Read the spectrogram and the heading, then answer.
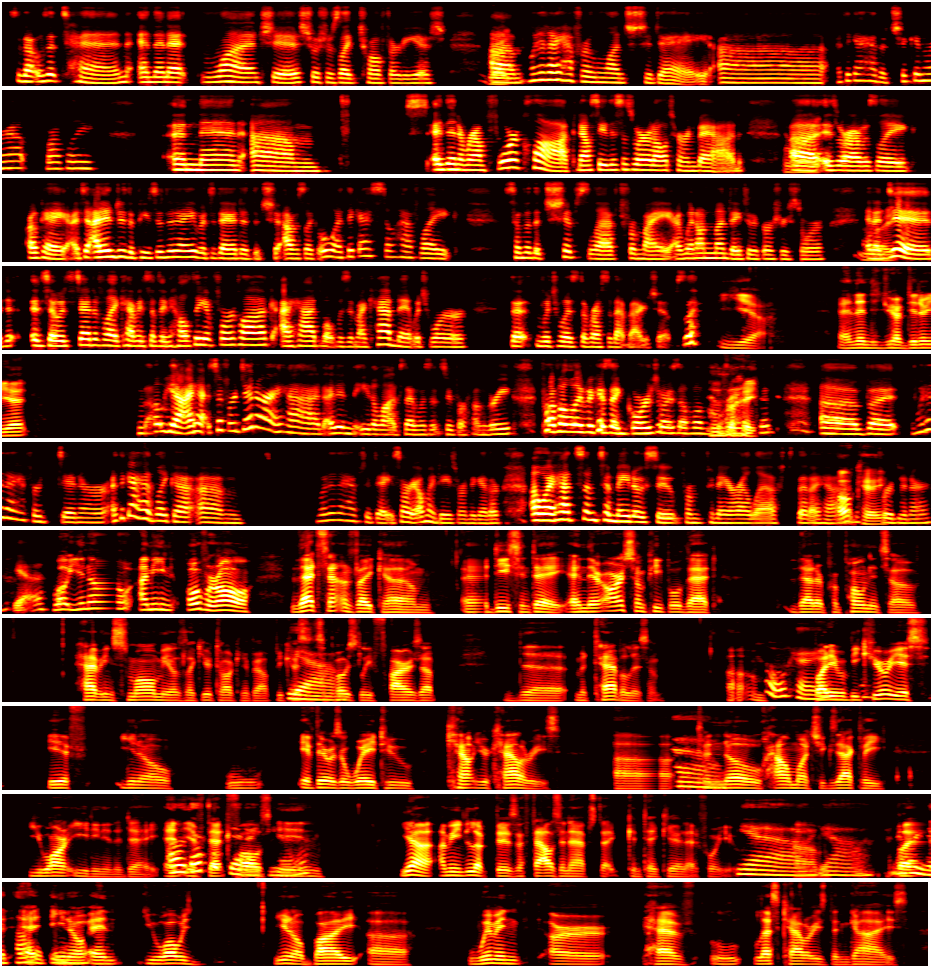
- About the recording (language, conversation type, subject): English, advice, How can I quit a habit and start a new one?
- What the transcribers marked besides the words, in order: drawn out: "Uh"; tsk; chuckle; laughing while speaking: "Right/"; other background noise; tapping; swallow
